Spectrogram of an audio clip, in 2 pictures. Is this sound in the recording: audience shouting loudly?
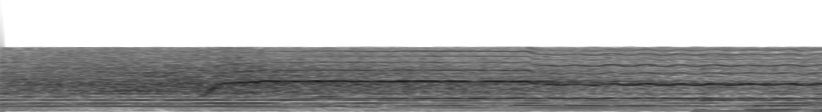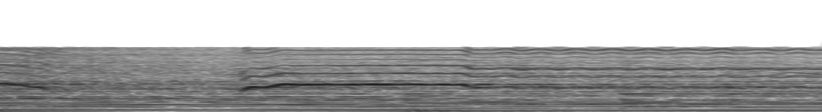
yes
